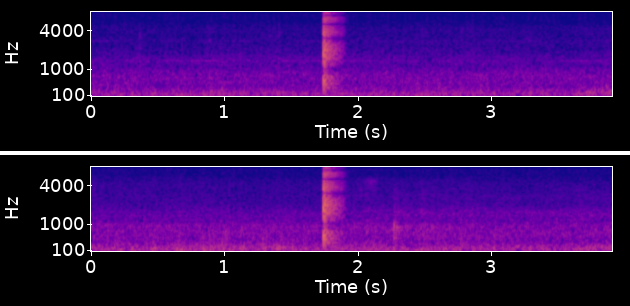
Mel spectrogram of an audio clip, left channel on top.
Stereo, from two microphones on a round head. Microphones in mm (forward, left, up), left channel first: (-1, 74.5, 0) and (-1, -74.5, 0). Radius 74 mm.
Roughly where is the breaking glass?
Centre.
